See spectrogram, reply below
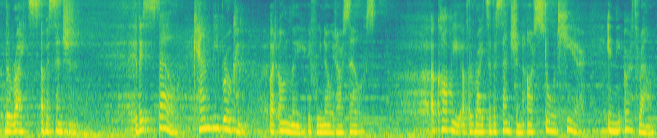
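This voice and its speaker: An actress playing a composed, commanding mystical guide in a video game cutscene, speaking in a measured, solemn, instructive way. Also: female voice, low voice. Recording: echoey, loud game music behind.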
